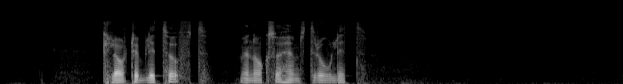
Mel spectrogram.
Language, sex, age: Swedish, male, 24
